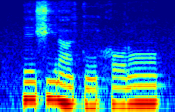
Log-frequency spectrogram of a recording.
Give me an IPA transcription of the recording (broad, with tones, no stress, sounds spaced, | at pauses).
e˦ ʃ i˦ ɾ ã˧ k ũ˨ h ɔ˧ ɾ ɔ̃˦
